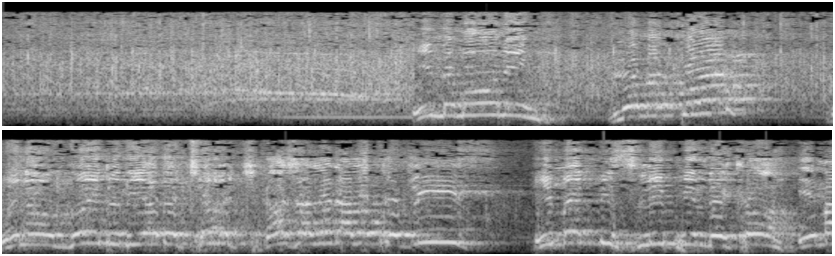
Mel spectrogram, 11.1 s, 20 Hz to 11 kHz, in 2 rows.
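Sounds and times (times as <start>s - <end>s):
church congregation clapping in praise: 0.0s - 8.3s
speech: 2.7s - 11.0s.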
